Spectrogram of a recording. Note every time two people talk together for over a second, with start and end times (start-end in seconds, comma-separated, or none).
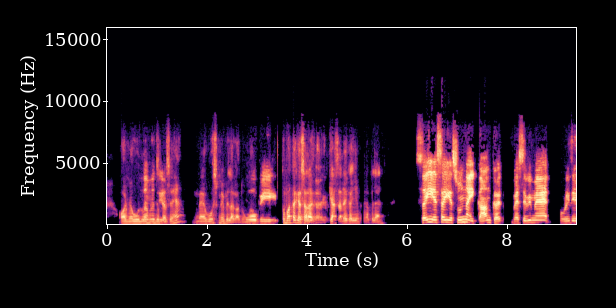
none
